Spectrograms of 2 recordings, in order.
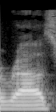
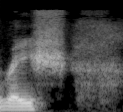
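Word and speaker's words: Ra's: past but I think if you were going with the actual Arabic pronunciation of the name it probably is closer to Raz or Raz but uh the person who created the character or the writer who created the character along with Neil Adams the artist Denny O'Neal always called him re uh and that's where I believe the the producers and people that worked on this show got that pronunciation so I'll go with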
